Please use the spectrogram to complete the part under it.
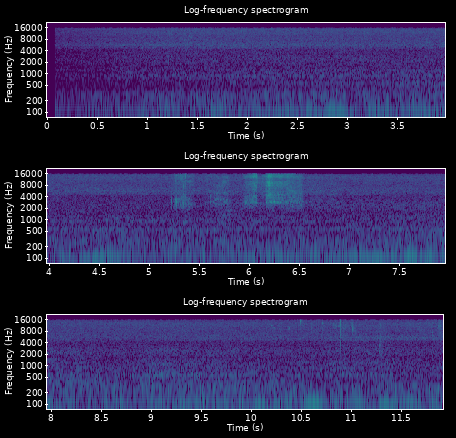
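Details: Steady low engine and traffic rumble throughout, with a few brief hissing bursts near the middle; no animal voice is heard.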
